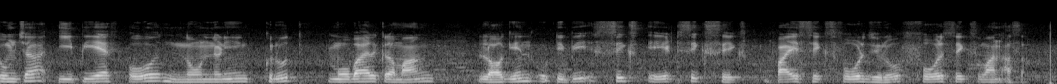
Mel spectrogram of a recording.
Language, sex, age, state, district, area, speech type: Goan Konkani, male, 18-30, Goa, Salcete, urban, read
